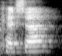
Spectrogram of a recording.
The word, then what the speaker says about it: Kesha: Unless you're like Keisha. Or Keisha. How do you say it? Kesha.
